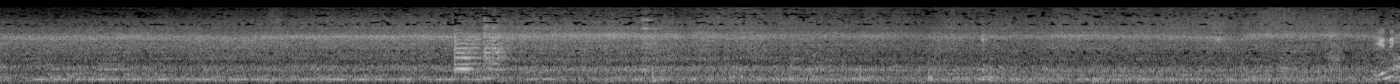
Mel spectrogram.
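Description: Sliced onions sizzling in hot oil in a steel pot, a steady hiss with a low steady hum under it. A short pitched toot sounds about four and a half seconds in.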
